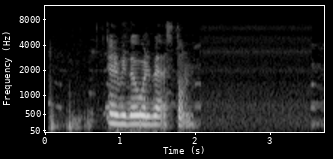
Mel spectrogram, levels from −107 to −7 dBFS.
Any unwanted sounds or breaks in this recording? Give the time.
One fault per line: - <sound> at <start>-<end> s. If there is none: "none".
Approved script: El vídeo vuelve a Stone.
none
